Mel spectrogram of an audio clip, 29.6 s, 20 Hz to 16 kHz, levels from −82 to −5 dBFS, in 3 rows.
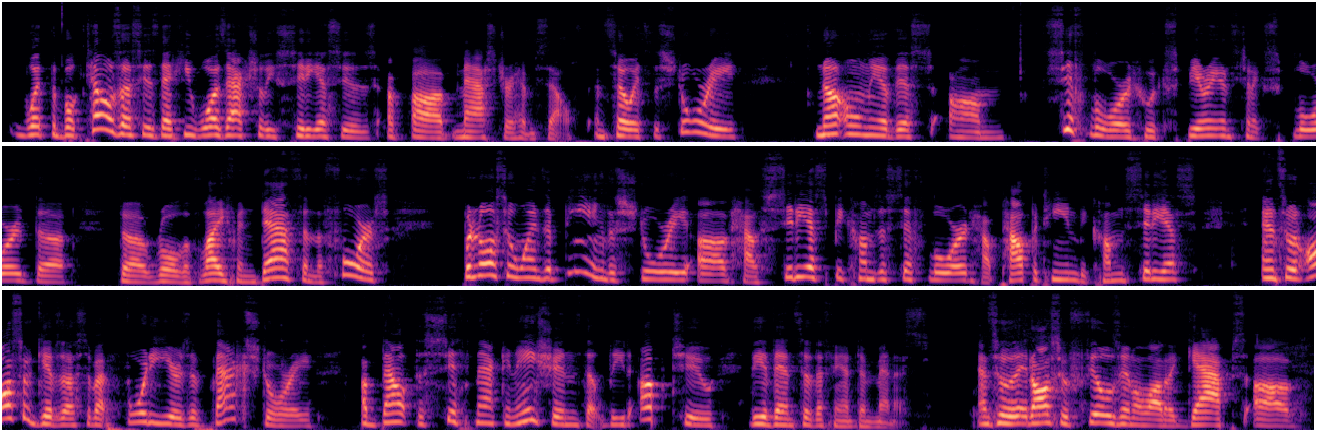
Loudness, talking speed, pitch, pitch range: -25 LUFS, 195 wpm, 190 Hz, 165-220 Hz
